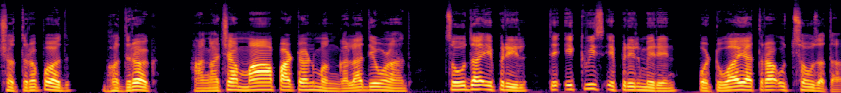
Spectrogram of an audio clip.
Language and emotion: Goan Konkani, neutral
